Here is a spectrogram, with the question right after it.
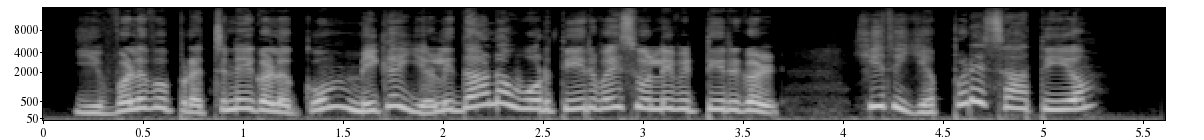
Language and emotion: Tamil, surprised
